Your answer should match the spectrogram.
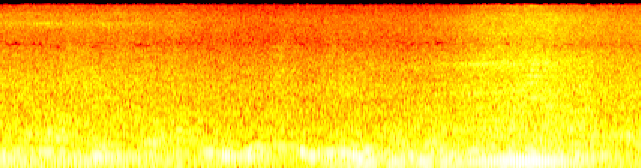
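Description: Low background rumble that swells from about halfway through and peaks near the end, with faint voices underneath.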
